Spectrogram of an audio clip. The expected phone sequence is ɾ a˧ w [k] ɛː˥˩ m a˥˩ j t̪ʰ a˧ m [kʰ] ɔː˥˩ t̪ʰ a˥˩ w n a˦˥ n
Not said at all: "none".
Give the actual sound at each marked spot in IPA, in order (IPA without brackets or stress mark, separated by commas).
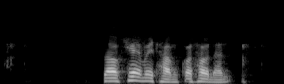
kʰ, k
